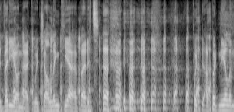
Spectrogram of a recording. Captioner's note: laughs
